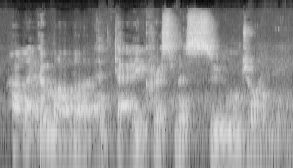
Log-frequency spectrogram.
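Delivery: ordinary delivery, nothing marked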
